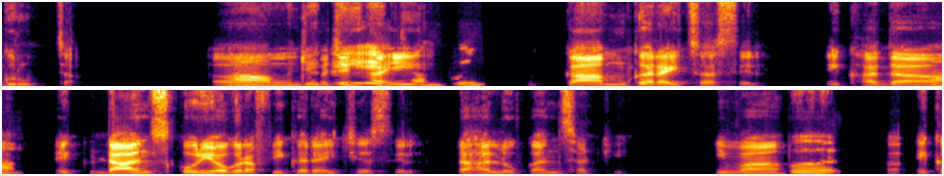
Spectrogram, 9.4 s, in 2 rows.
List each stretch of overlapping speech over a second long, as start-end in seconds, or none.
none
